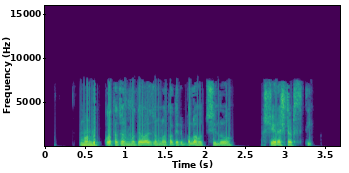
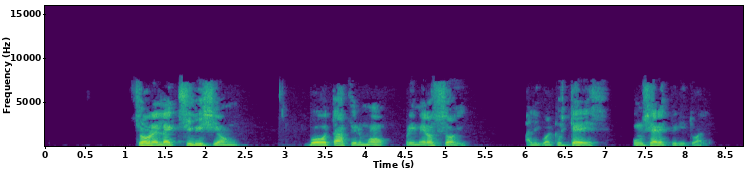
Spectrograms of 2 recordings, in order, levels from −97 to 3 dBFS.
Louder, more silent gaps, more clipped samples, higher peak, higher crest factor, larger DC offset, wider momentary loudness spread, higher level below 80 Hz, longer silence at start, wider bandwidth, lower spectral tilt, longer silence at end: about the same, -19 LUFS vs -19 LUFS; first, 2.54-2.69 s vs none; neither; about the same, -2 dBFS vs -2 dBFS; about the same, 16 dB vs 18 dB; neither; second, 8 LU vs 17 LU; first, -42 dBFS vs -54 dBFS; second, 0.45 s vs 1.15 s; about the same, 7.8 kHz vs 7.8 kHz; about the same, -5.5 dB/octave vs -5.5 dB/octave; second, 0.35 s vs 0.5 s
